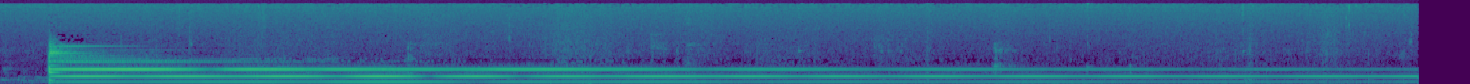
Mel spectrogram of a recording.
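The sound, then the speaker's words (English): A single final meditation bell for Zen is struck once and rings out, its sharp attack giving way to a long, steady hum of layered tones that slowly wavers and fades over about fourteen seconds, with no talking. “I'll give you a last bell for Zen.”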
